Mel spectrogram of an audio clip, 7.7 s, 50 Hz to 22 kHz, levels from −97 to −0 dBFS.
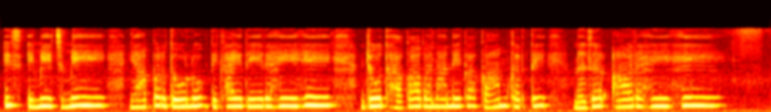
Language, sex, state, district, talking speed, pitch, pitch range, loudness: Hindi, female, Rajasthan, Jaipur, 165 wpm, 270 Hz, 255-285 Hz, -14 LUFS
